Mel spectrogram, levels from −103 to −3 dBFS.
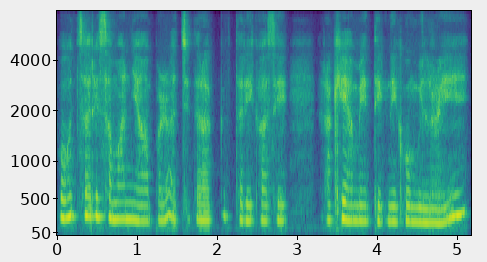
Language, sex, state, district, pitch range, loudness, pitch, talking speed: Hindi, female, Arunachal Pradesh, Papum Pare, 200-250 Hz, -19 LUFS, 210 Hz, 185 wpm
